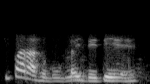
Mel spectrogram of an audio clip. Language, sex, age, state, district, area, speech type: Bodo, female, 60+, Assam, Kokrajhar, urban, conversation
